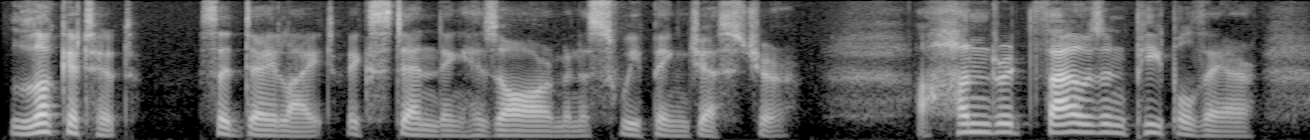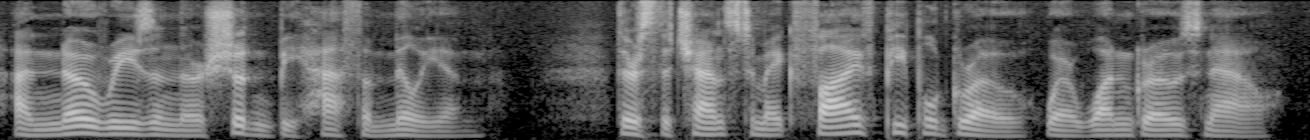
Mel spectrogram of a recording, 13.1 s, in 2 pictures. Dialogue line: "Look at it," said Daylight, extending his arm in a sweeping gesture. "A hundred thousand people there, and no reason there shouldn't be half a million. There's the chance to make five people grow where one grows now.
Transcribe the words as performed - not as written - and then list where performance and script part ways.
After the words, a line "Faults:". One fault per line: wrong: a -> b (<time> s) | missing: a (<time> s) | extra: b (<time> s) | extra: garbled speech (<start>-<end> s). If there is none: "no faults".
"Look at it," said Daylight, extending his arm in a sweeping gesture. "A hundred thousand people there, and no reason there shouldn't be half a million. There's the chance to make five people grow where one grows now.
Faults:
no faults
